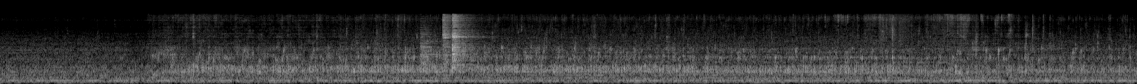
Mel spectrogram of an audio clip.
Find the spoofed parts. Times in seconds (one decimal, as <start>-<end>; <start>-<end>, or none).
1.0-3.4; 9.5-10.3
